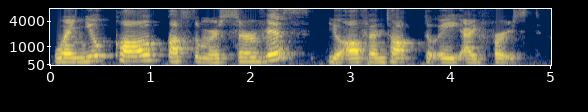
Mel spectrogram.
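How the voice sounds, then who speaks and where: A woman's voice: mid-range voice, slow pace, fairly bright tone, low-quality recording. A woman from the Philippines co-hosting a casual live stream, chatty and sometimes searching for words. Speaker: co-host.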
